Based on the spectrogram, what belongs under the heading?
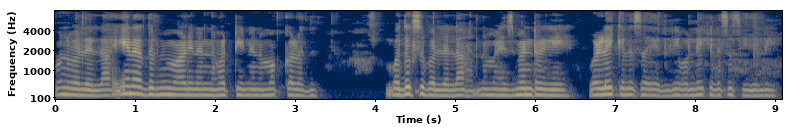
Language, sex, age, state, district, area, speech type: Kannada, female, 30-45, Karnataka, Gadag, urban, spontaneous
